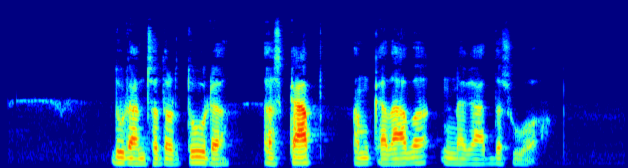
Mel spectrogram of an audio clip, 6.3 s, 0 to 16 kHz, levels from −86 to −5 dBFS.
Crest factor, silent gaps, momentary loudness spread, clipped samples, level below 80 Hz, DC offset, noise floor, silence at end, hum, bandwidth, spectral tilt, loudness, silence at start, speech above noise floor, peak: 26 dB; none; 21 LU; under 0.1%; -74 dBFS; under 0.1%; -75 dBFS; 0.95 s; none; 10 kHz; -6 dB/octave; -25 LUFS; 1.15 s; 50 dB; -2 dBFS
